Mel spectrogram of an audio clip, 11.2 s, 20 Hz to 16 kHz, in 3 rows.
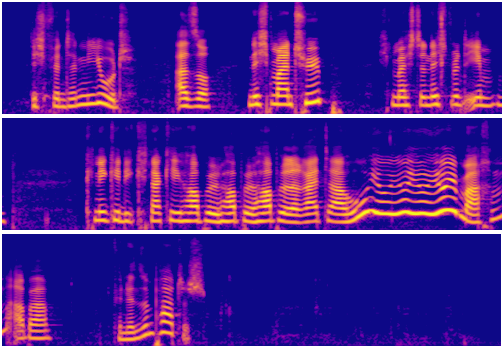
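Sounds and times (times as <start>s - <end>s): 
speech: 0.2s - 9.1s
chewing and swallowing food: 7.9s - 11.2s
soft crunchy bites: 9.0s - 11.2s.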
